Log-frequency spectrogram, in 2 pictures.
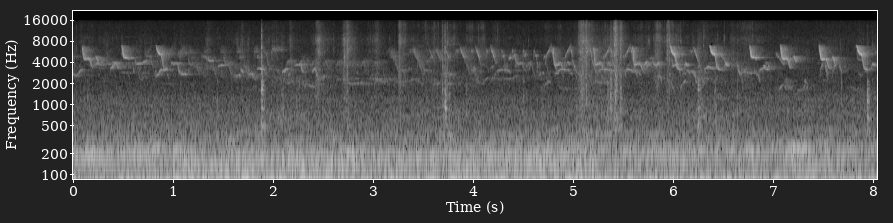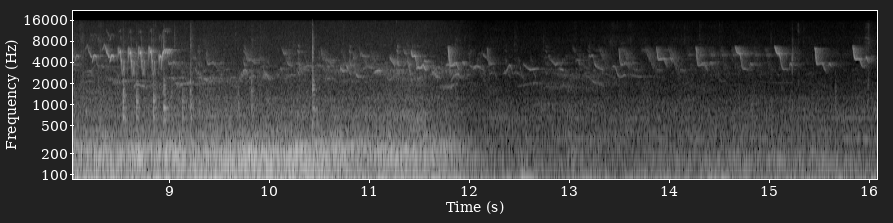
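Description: Songbirds chirping and singing in a dense, rapid chorus over a low background rumble. About twelve seconds in the rumble stops and the birdsong carries on more faintly.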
